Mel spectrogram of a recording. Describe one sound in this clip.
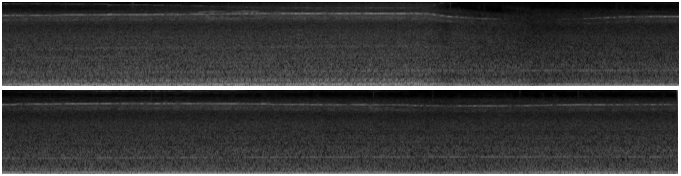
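Tyres roll steadily along a road.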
